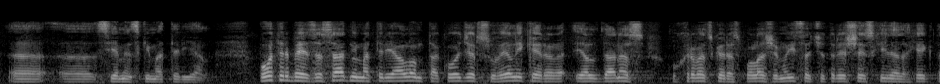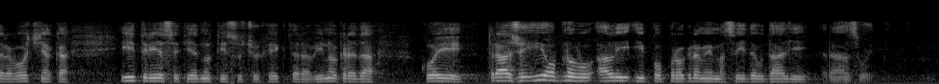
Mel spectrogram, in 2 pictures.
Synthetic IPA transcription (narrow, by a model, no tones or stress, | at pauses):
sje̞me̞nskimat̪e̞ɾial | po̞t̪ɾe̞be̞zasaːd̪nimːat̪e̞ɾiaːlo̞mt̪ako̞ːd͡ʑe̞ɾsuʋe̞like̞jeld̪anasuxr̩ʋaːt̪sko̞jɾaspo̞lˠaʒe̞mo̞isat͡ʃe̞t̪əɾd̪eʃe̞ːst̪xiʎad̪axe̞kt̪aɾaʋo̞t͡ʃɲakait̪ɾiːd̪e̞se̞t̪je̞d̪nut̪isut͡ʃuxe̞kt̪aɾaʋino̞ɡɾad̪a | ko̞jit̪ɾaːʒeio̞bno̞ʋuʔaliʔipo̞pɾo̞ɡɾamimaseid̪e̞ud̪aʎiɾaːzʋo̞̰j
